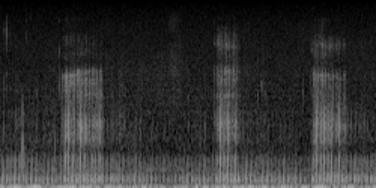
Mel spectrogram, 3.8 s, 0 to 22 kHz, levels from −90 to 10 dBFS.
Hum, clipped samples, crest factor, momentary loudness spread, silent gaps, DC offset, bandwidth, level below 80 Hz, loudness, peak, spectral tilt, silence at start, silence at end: none; under 0.1%; 22 dB; 9 LU; none; under 0.1%; 15 kHz; -36 dBFS; -37 LUFS; -10 dBFS; -5 dB/octave; 0 s; 0 s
